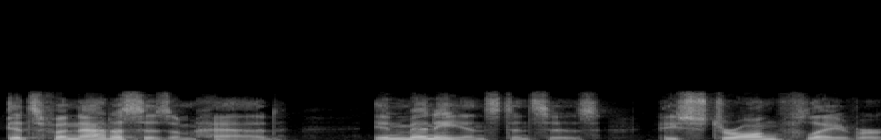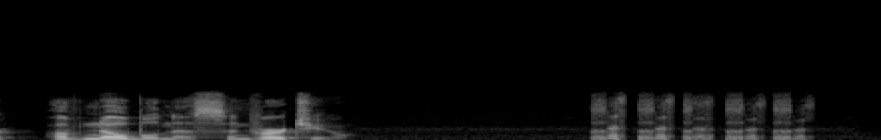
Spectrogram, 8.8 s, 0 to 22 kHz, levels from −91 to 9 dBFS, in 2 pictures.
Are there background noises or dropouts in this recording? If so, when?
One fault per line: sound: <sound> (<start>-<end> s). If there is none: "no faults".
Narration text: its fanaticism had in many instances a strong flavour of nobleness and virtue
sound: laugh (7.4-8.5 s)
